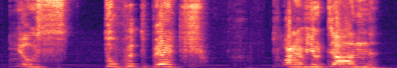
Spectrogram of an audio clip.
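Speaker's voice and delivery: very high, very loud, slow, strangled, drawn-out croaking shriek. Reading a bleeding man shrieking at a woman, strangled croaking shriek. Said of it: "the voice comes out in a strangled croak".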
